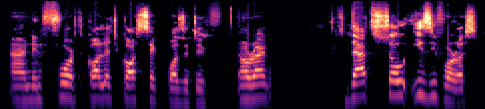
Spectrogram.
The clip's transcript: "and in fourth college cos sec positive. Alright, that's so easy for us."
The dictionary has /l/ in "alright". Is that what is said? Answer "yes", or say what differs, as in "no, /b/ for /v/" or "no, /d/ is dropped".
yes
